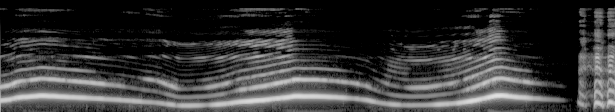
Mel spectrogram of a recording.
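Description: A woman's voice singing one continuous "ooh" that slides smoothly up and down in pitch, three rises and falls, tracing a looping line drawn on a card as a vocal-exploration exercise. The glide stops shortly before the end, followed by a brief spoken word.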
